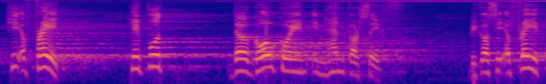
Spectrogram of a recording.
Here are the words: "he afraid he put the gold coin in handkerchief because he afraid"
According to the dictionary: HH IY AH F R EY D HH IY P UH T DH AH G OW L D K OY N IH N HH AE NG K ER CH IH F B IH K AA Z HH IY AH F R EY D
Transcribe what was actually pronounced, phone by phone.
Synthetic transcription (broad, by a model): HH IY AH F R EY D HH IY P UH T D AH G OW L K OY N IH N HH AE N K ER S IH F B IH K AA S HH IY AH F R EY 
